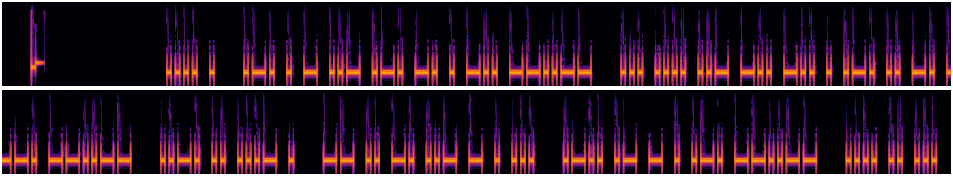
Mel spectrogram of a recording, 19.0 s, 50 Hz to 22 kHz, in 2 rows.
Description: Morse code, heard as a keyed tone, about 28 wpm, 700 Hz. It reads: HE RETURNED, SHUDDERING, FIVE MINUTES LATER, HIS
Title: A Sound Of Thunder 28wpm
